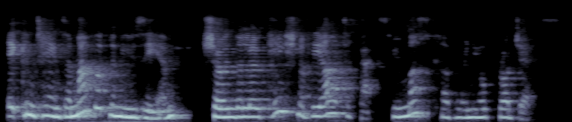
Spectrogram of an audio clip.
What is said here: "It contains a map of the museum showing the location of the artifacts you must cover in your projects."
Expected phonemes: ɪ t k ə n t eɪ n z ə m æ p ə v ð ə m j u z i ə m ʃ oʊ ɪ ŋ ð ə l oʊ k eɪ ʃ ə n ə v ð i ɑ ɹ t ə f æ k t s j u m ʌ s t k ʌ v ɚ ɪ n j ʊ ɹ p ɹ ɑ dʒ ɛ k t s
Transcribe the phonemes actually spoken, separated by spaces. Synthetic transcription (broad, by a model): ɪ t k ə n t eɪ n z ə m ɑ p ə v ð ə m j u z i ə m ʃ oʊ ɪ ŋ ð ə l oʊ k eɪ ʃ ə n ə v ð i ɑ t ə f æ k t s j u m ʌ s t k ʌ v ɚ ɪ n j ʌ p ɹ ɑ dʒ ɛ k t s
